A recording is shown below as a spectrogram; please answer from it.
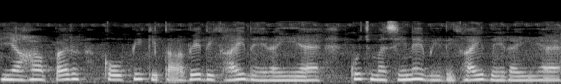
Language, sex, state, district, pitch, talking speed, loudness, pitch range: Hindi, female, Uttar Pradesh, Shamli, 215 Hz, 160 wpm, -14 LUFS, 195-225 Hz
